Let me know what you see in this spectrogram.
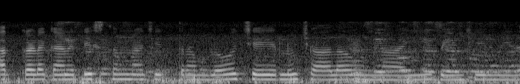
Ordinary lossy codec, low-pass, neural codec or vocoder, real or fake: none; none; none; real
